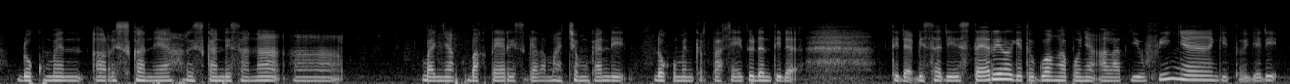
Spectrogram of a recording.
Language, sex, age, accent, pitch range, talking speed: Indonesian, female, 20-39, native, 170-195 Hz, 145 wpm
